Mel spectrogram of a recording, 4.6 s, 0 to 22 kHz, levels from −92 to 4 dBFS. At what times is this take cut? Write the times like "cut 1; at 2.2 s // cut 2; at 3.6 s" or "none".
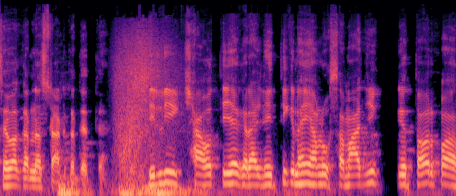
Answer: cut 1; at 1.4 s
